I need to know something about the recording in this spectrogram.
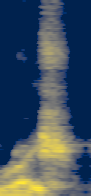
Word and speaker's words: Reich: Wilhelm Reich, Rei C, proper pronunciation, Reich.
